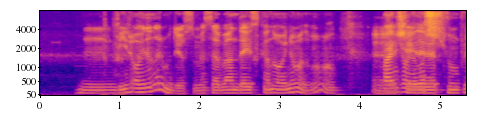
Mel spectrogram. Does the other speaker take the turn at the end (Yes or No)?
No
